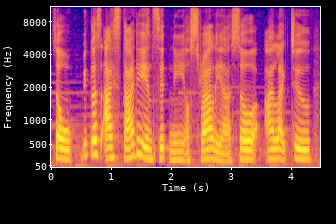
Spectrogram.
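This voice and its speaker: A woman's voice: mid-range voice, expressive, measured pace, faint music behind. A woman in her thirties from Indonesia with an Indonesian accent, hosting a channel and teaching English in a friendly, anecdotal way. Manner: friendly, anecdotal, with easy laughs and restarts. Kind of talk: casual teaching talk.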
